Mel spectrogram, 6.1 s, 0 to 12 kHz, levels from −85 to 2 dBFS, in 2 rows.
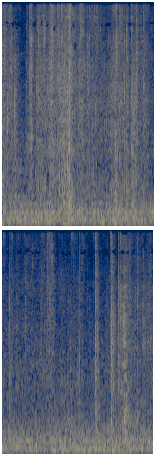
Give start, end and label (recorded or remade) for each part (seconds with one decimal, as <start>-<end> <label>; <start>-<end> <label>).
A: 0.0-1.1 recorded; 1.1-1.6 remade; 1.6-5.3 recorded; 5.3-6.1 remade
